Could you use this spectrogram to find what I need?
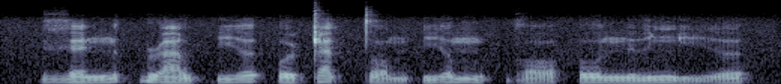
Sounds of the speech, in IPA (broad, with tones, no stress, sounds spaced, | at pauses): ɣ ɛ˨˩ n ə˦˥ k̚ ɹ a˨˩ w k i˧˥ ə̯ ʔ o˨˩˦ ʈ a˦˥ t̚ t̪ ɔ˨˩˨ m ʔ i˧˥ ə̯ m ə˨˩ k̚ ɣ ɔ˨˩˨ h o˧ n ɨ˧˥ ɲ i˨˩˦ ə̯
